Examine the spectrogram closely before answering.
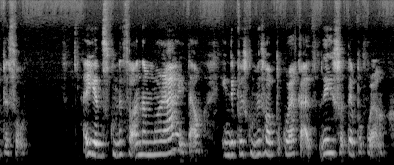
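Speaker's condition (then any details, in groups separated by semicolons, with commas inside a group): Spastic diplegic cerebral palsy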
